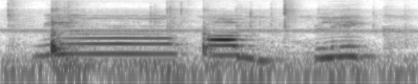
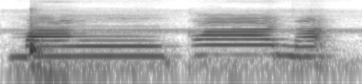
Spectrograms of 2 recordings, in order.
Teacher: Nah, di antara ke-15 huruf ikfa dan kaf memiliki huruf yang paling jauh di antara makhrajnya. Karena huruf qof dan kaf berasal dari pangkal lidah. Nah, sehingga menghasilkan suara seperti bunyi ngah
